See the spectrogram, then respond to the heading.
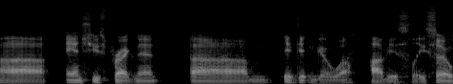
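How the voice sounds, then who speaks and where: A man speaks with an American accent. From US South. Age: 40s. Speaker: podcast guest. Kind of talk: casual interview. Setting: video call. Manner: halting.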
